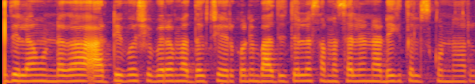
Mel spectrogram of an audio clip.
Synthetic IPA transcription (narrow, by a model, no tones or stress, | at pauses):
id̪ilaːuɳɖɐɡaːʔaːɾʈiʋoːʃibɐɾɐmʋɐd̪ːɐki̥t͡ʃe̞ːɾukonibaːd̪ʱit̪ulɐsɐmɐsjɐlɐnɐɽiɡit̪e̞lusu̥kunːaːɾu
